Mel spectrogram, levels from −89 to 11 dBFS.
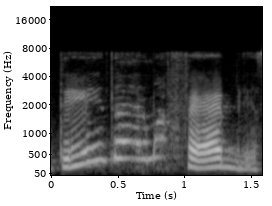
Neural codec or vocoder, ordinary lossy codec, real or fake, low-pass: vocoder, 22.05 kHz, 80 mel bands, HiFi-GAN; none; fake; 7.2 kHz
